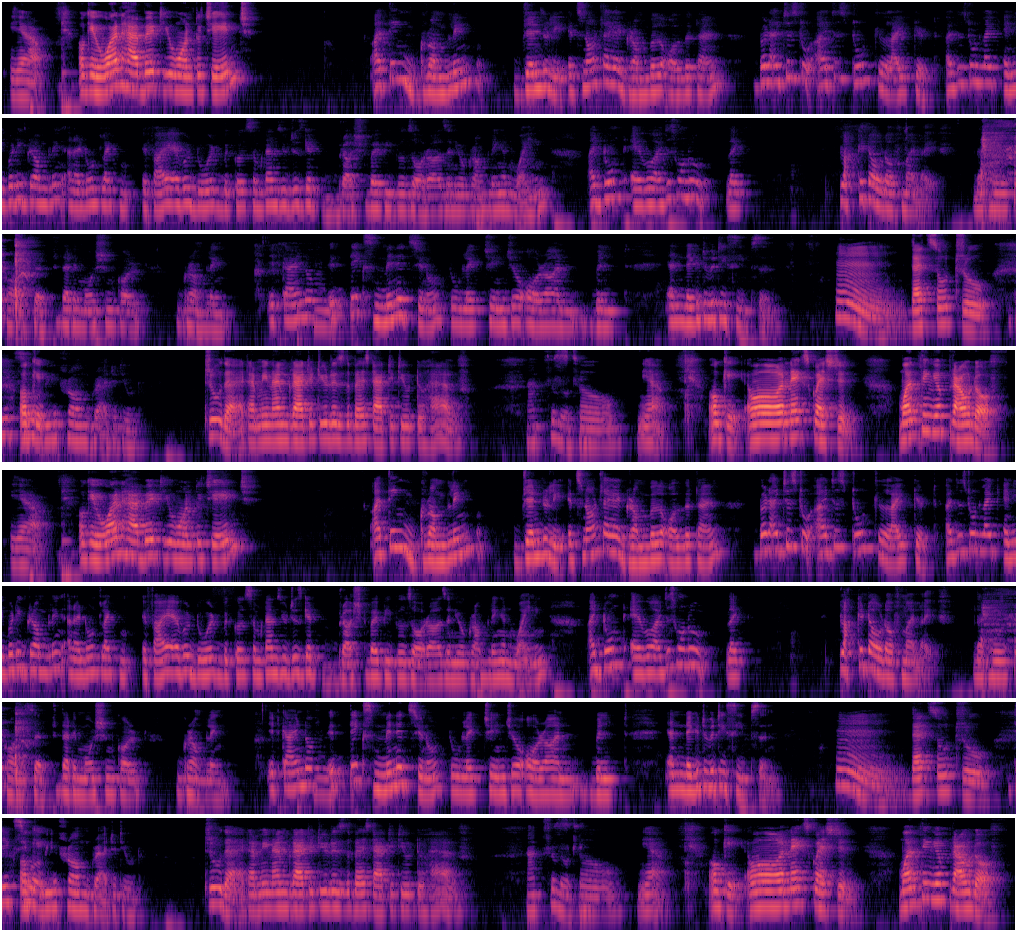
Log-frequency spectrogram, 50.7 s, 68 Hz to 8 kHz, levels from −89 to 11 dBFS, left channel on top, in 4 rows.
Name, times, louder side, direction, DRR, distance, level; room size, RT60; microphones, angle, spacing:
voice 1, 0.1-3.1 24.9-25.7 29.3-29.6 35.8-37.7 38.2-38.6 40.6-43.8 45.2-49.0 49.2-50.5, left 5 dB, 45° left, 0.9 m, -27 dB
voice 2, 4.6-6.0 6.4-9.0 9.4-19.7 20.0-21.5 21.7-21.9 23.1-24.3 24.8-27.1 27.5-28.2 28.7-33.0 33.4-35.1 38.0-39.7 44.6-45.4, right 3 dB, 60° right, 1.2 m, -34 dB
7.8 x 7.3 x 4.8 m
head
